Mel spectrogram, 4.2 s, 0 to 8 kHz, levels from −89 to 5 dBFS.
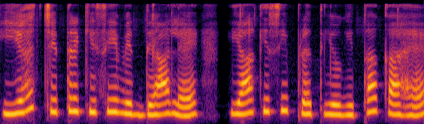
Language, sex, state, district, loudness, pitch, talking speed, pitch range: Hindi, female, Jharkhand, Ranchi, -13 LUFS, 260 Hz, 125 wpm, 240-305 Hz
